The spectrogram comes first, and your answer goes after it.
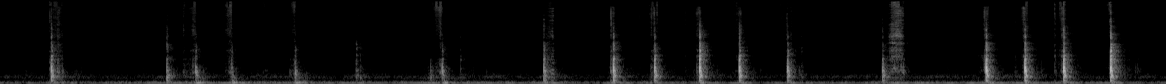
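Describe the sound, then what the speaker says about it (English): Knife chopping garlic on a cutting board, with crisp, sharp thunks that start sparse and irregular, then come in a steadier, louder rhythm toward the end. The sound is close and heard on its own with no talking. "Now I'm just going to take my garlic, cut this down, and I'm just going to put this in pieces"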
